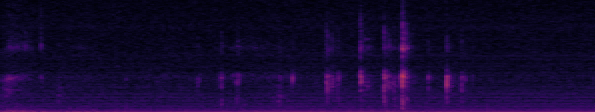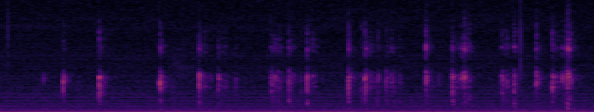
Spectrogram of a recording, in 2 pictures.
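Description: Rapid, irregular keystrokes on a computer keyboard patter in clustered bursts, close and fairly quiet over a steady low hum, with no voices.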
